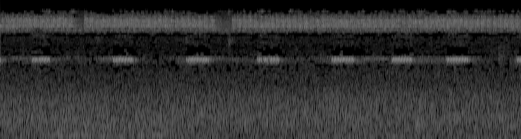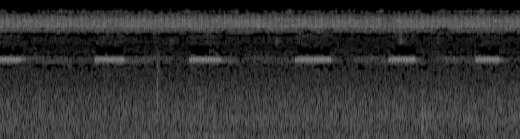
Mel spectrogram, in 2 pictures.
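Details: Summer crickets chirping in the night: brief, bright, high chirps come at a steady pace about once a second through the whole stretch. A continuous piercing high insect whine and faint broadband hiss sit behind them.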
